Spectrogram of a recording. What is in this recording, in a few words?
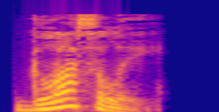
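"glossily", English, British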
